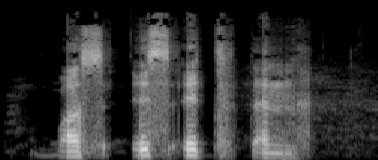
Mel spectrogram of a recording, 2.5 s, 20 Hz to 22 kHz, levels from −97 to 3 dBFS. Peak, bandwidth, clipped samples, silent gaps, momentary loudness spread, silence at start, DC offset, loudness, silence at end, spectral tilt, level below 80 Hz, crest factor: -6 dBFS; 16 kHz; under 0.1%; none; 13 LU; 0.4 s; under 0.1%; -23 LUFS; 0.45 s; -3 dB/octave; -64 dBFS; 20 dB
